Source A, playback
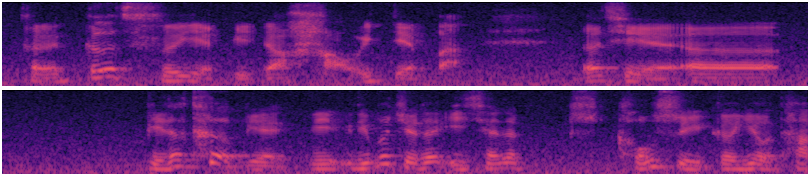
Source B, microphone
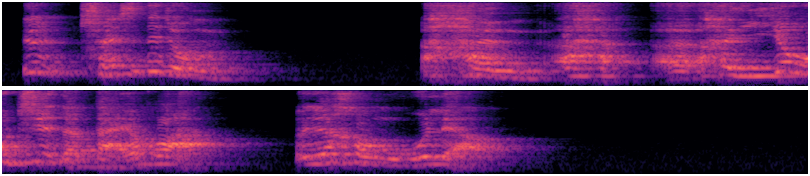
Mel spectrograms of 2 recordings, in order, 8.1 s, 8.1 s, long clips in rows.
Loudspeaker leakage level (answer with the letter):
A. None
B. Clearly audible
A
